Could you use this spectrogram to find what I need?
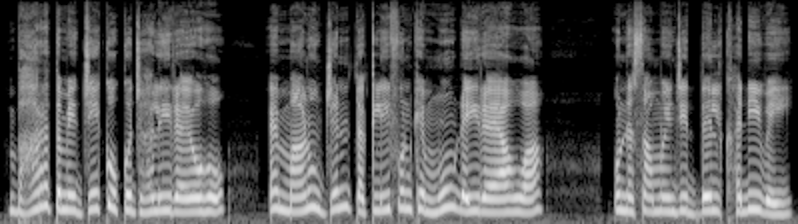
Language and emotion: Sindhi, sad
